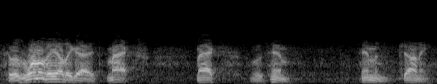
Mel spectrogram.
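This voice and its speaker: A cornered, bitter male criminal acted by a man in an old radio police drama. His low voice is defensive and emphatic, hammering on the same phrases. The recording is narrow and noisy. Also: brisk, lightly acted. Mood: defensive, sullen. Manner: emphatic, repetitive denials and outbursts. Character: bitter, defensive male murder suspect under interrogation. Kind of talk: 1950s radio crime drama acting.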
